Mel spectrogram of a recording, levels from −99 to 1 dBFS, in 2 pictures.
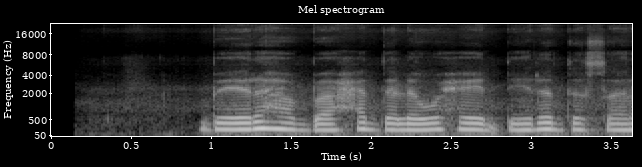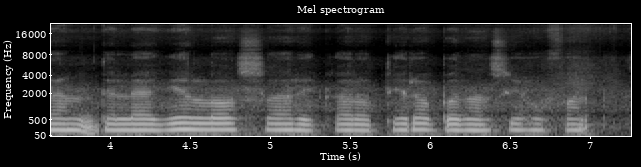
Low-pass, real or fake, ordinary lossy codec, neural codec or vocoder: none; real; none; none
